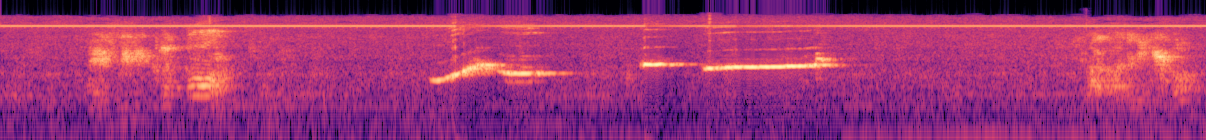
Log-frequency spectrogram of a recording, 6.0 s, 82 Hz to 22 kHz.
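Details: Pet African grey parrot, 14 months old, indoors, gives clear whistles: a rising then level whistle near the middle, a short high note, then a longer level whistle, with faint soft sounds at the start and end.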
